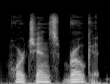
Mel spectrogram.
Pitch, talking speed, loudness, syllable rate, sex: 105 Hz, 165 wpm, -16 LUFS, 5.9 syllables/s, male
